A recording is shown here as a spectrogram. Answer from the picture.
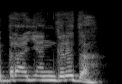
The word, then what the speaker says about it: Gruda: No se pierdan el gol de Brian Greta. Pues se escribe Gruda, pero.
